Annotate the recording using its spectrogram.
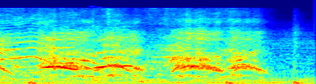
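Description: Several voices shouting 'hòutuì!' ('back off!') again and again in unison over a jostling crowd. It cuts off suddenly near the end.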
